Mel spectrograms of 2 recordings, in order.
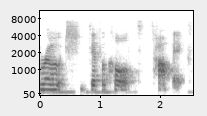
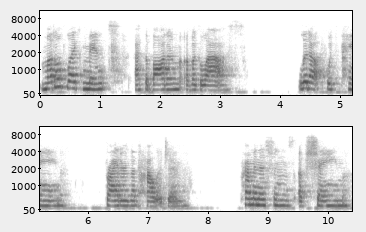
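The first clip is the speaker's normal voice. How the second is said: poetry reading. Acted. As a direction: read each line of the poem deliberately, letting it settle. Poet reads her poem aloud.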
